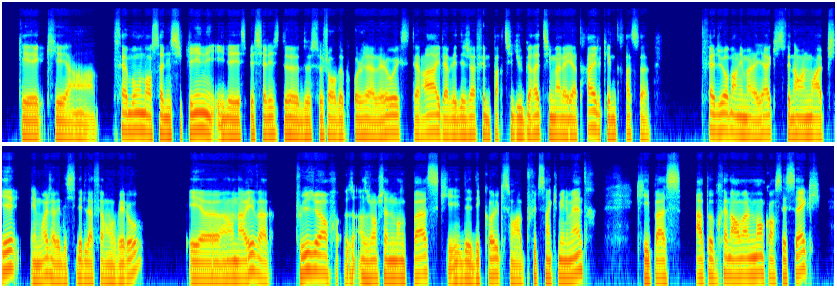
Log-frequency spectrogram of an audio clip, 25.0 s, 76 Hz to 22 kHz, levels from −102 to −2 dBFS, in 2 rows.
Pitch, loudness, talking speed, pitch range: 100 Hz, -28 LUFS, 200 wpm, 95-115 Hz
